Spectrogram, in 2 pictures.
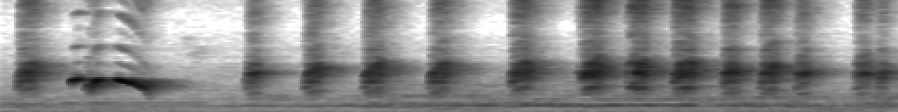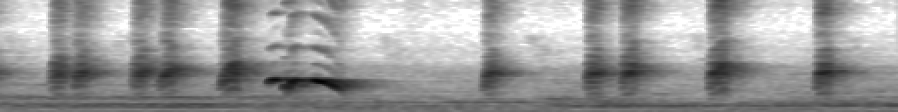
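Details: Sooty-headed bulbul song used as a lure for wild bulbuls: rapid, buzzy chirps repeated in quick runs, broken twice by a short, clear descending whistle, over a steady low hum.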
